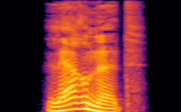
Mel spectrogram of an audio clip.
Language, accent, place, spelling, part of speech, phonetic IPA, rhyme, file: German, Germany, Berlin, lernet, verb, [ˈlɛʁnət], -ɛʁnət, De-lernet.ogg
- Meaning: second-person plural subjunctive I of lernen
